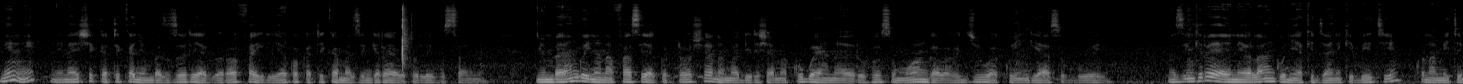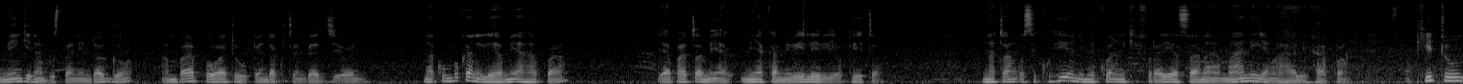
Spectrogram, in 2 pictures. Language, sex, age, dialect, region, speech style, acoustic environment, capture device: Swahili, male, 25-34, Kenya - Nairobi Sheng-influenced, Kenya, relaxed, people talking; nature, desktop / Windows / Chrome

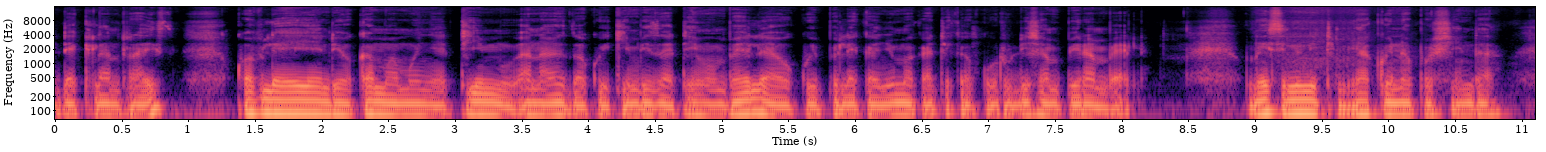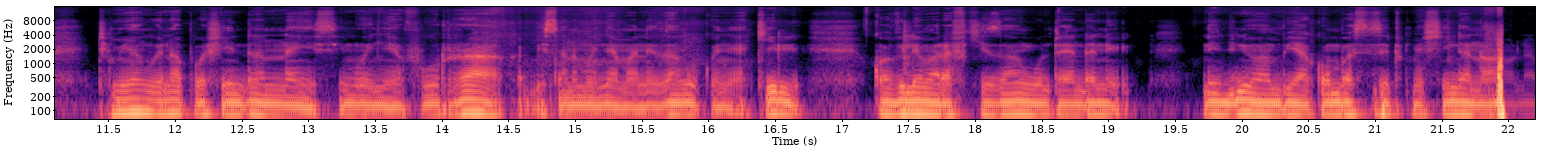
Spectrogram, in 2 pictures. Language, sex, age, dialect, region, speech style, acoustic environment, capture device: Swahili, male, 18-24, Kenya - Nairobi Sheng-influenced, Kenya, focused; excited; happy; relaxed, silence, mobile / Linux / Chrome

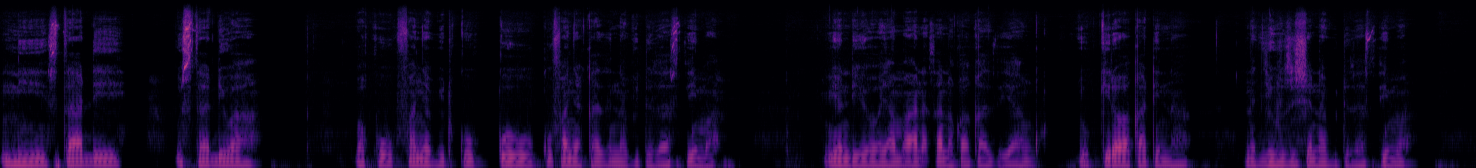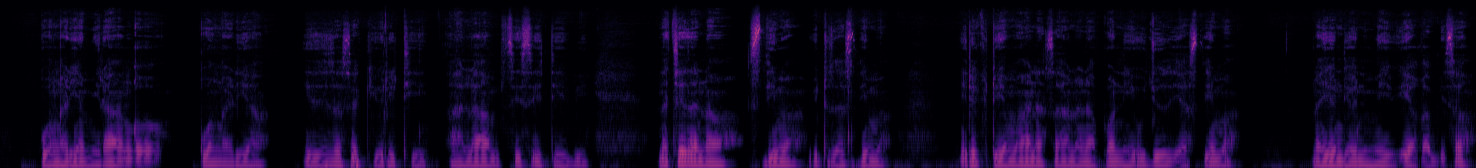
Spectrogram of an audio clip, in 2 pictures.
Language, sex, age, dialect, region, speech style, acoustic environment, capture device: Swahili, male, 25-34, Kenya - Nairobi Sheng-influenced, Kenya, relaxed, silence, mobile / Linux / Chrome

